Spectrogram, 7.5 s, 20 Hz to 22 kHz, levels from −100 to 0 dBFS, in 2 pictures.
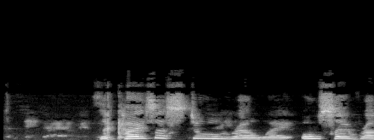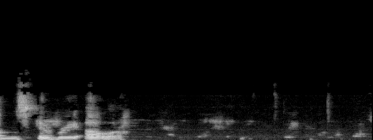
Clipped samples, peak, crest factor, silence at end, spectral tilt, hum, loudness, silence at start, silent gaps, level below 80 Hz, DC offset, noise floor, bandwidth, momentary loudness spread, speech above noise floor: under 0.1%; 0 dBFS; 20 dB; 0.15 s; -3.5 dB/octave; none; -17 LUFS; 0.25 s; none; -70 dBFS; under 0.1%; -58 dBFS; 9.2 kHz; 24 LU; 41 dB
